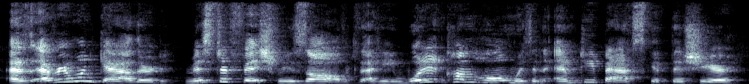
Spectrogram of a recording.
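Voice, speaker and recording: A woman hosting children's storytime, expressive and affectionate, speaking simply as she would to young listeners. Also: fairly high pitch, normal speed. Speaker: storytime host reading to children. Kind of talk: animated children's storybook reading and friendly address.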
